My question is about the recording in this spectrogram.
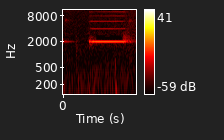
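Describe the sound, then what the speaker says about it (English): A steady electronic alarm beep sounds in the background. It comes as one sustained high tone of about half a second, after a faint brief chirp, in an otherwise quiet room with no talk. "sorry for that alarm going off in the background"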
